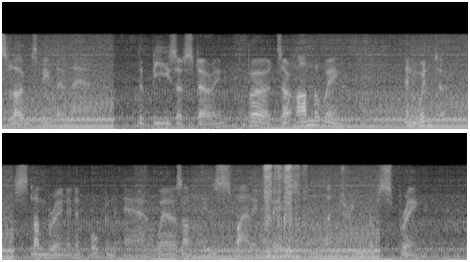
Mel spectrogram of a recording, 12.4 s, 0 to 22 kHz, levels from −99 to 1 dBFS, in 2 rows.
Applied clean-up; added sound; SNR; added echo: none; Accelerating, revving, vroom + Writing; 0 dB; none.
